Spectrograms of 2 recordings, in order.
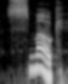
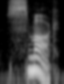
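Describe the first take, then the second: First: The vowel is a long 'oh' sound. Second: The vowel is a short 'o' sound. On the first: The speaker calls it right. "that's why I know how to pronounce it smoke" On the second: The speaker calls it wrong. "instead of smock"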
